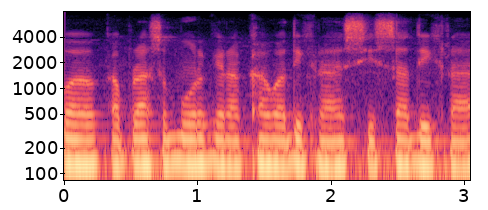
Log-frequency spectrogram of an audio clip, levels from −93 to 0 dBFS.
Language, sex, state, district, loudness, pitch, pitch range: Hindi, male, Punjab, Pathankot, -15 LUFS, 125 Hz, 120-125 Hz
